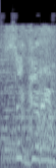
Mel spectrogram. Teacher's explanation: kata segar itu merupakan suatu perubahan fonem A menjadi E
